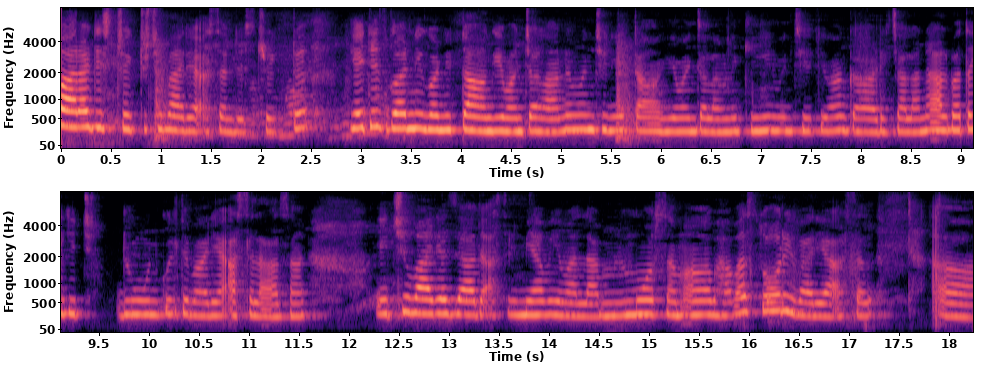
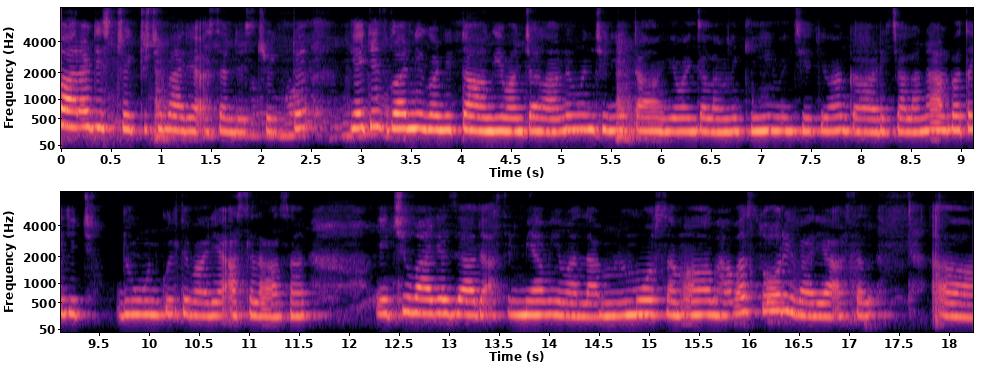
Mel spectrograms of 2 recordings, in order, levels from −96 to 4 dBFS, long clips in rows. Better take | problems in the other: first | room echo; dies away in 0.3 s

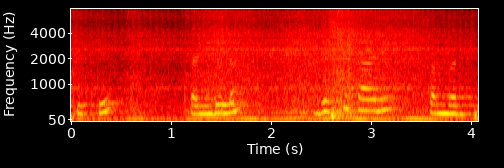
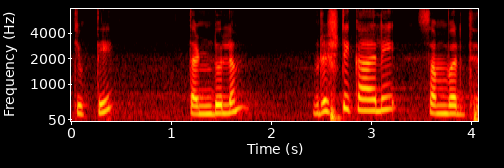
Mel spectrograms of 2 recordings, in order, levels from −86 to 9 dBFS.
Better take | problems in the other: second | background sound (Motorcycle / Engine); 5 dB below the speech // room echo; dies away in 0.9 s

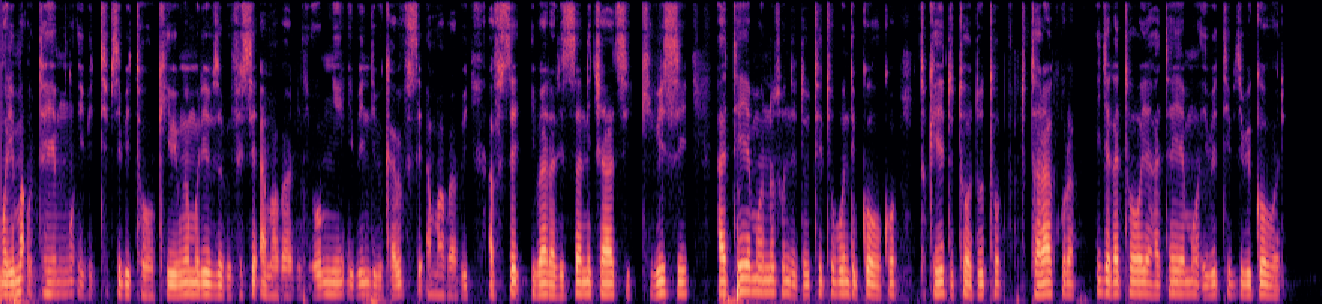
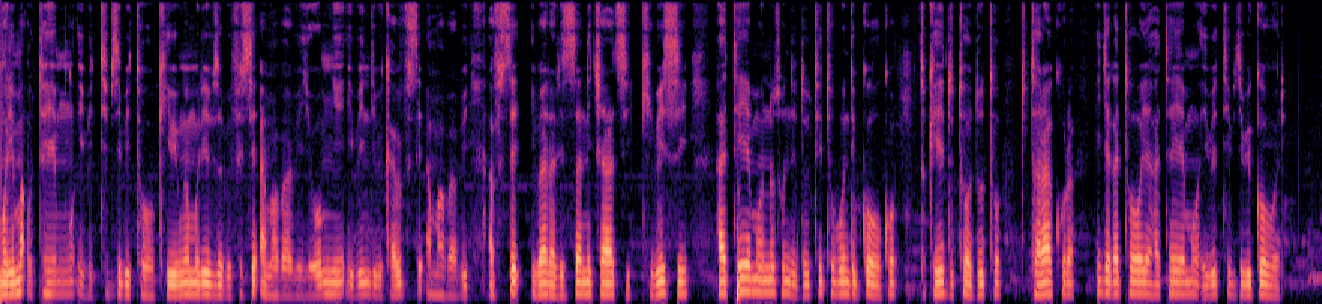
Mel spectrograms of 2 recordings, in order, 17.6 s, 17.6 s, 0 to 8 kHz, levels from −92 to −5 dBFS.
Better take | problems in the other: second | noise reduction (neural mask model DeepFilterNet 3)

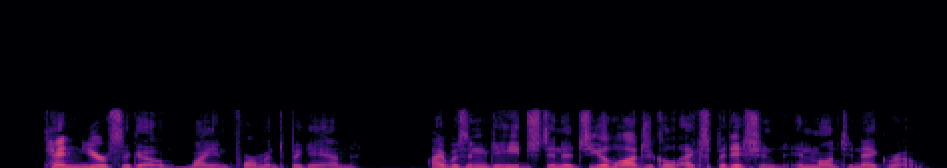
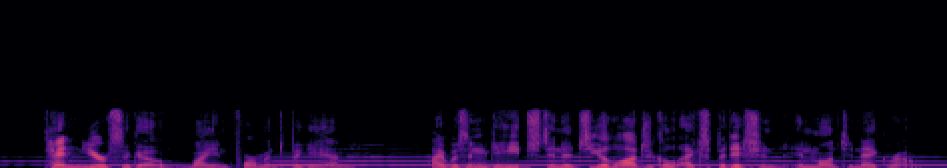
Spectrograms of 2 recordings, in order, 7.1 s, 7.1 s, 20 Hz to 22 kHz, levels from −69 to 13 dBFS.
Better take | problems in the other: first | background sound (Wind instrument, woodwind instrument); 12 dB below the speech

